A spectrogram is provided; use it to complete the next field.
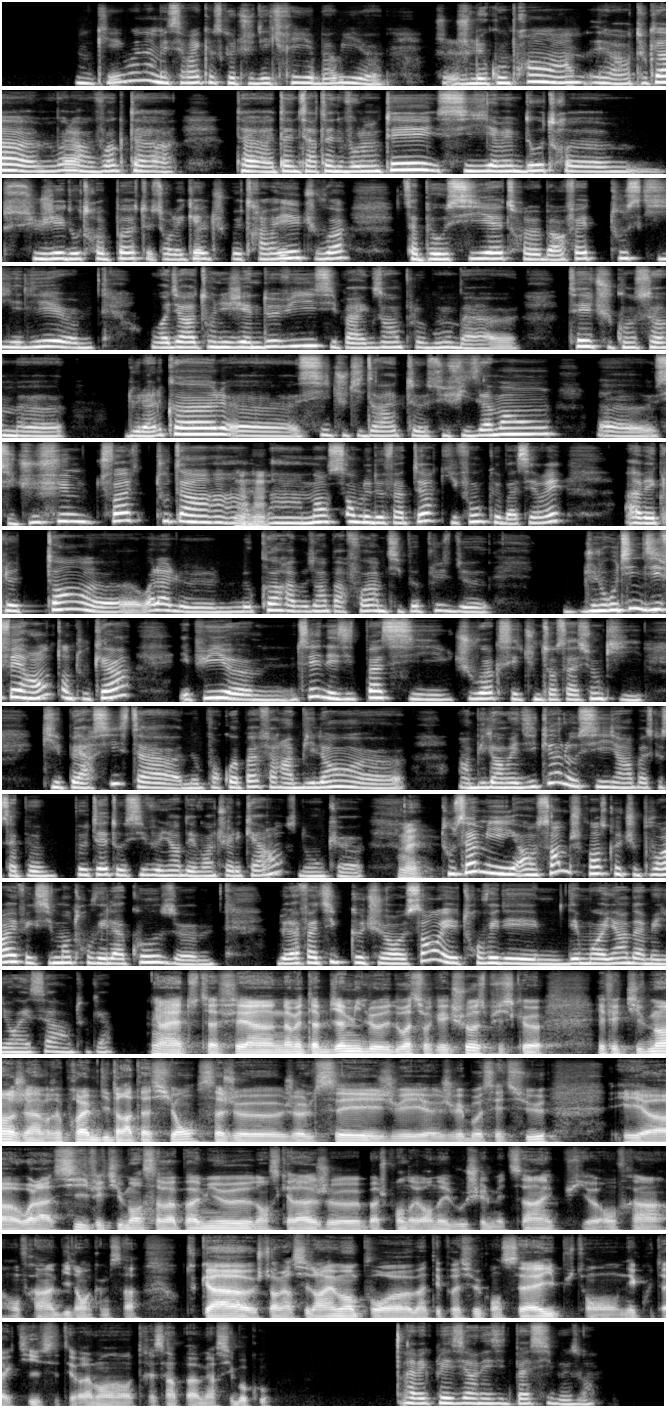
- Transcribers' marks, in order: stressed: "routine différente"
- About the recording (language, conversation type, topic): French, advice, Pourquoi est-ce que je me sens épuisé(e) après les fêtes et les sorties ?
